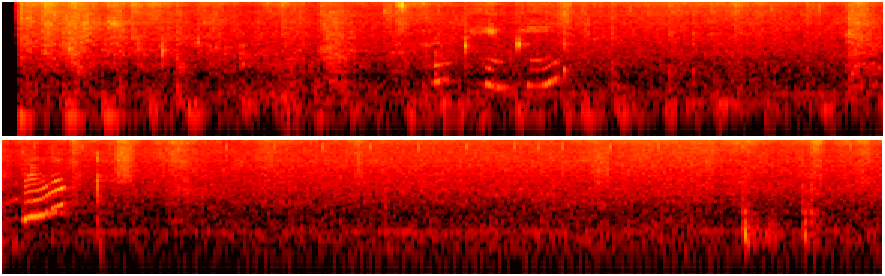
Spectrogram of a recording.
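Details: Buddy, a white tabby cat newly arrived at a transit foster home after his previous owner's sudden terminal illness diagnosis, gives two short meows, the second rising sharply, amid indoor room noise and human speech early on.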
